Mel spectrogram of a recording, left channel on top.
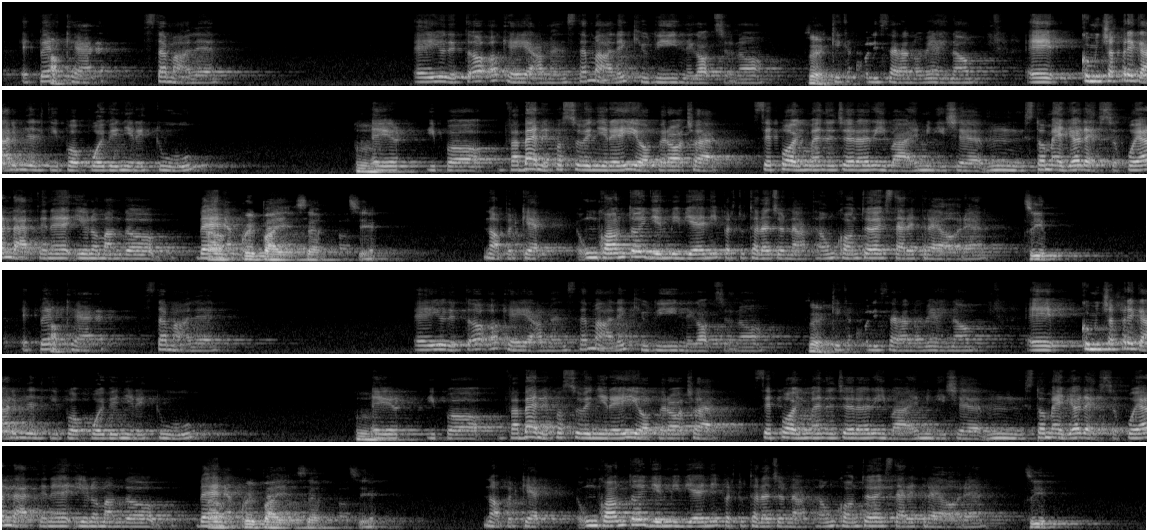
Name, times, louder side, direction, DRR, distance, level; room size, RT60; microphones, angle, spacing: voice 1, 0.2-1.0 1.6-2.2 4.1-7.6 8.1-9.7 10.2-13.4 15.1-15.4 15.7-18.6 19.0-24.5 24.8-25.2 25.5-25.7 26.3-26.4 27.7-28.3 28.6-32.7, left 2 dB, 20° left, 6 dB, 1.6 m, -24 dB
voice 2, 24.9-26.1 26.4-26.6 33.1-33.3, left 2 dB, 40° left, 10 dB, 1.5 m, -22 dB
24.0 x 20.0 x 9.9 m, 1.4 s
head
